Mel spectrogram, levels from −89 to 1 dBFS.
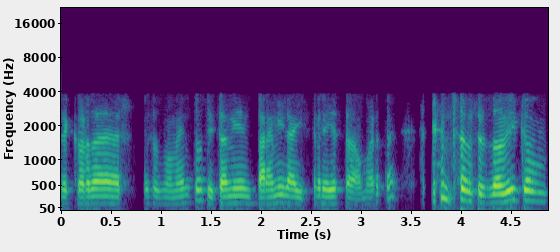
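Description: Throughout the speech, G.723.1 codec damage is heavy: nothing survives above 3.8 kHz, and the voice sounds hoarse, with smeared consonants. Unlike a plain 300 Hz to 3.7 kHz telephone band limit, the roughness points to a slow-updating low-bitrate coder near 6 kbit/s.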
